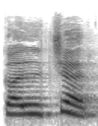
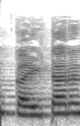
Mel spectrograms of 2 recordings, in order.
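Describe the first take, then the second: First: कल्चर with "ch", as kul-chur; कल्चर ending "chur", the t turned to ch; correct CH pronunciation. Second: कल्टर with a hard "t", kul-tur; कल्टर ending "tur" instead of "chur"; wrong T pronunciation. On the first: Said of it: "क्या पढ़ेंगे?". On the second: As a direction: say कल्टर as the misreading of culture. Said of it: "कल्टर नहीं पढ़ेंगे". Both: Shown as a demonstration.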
